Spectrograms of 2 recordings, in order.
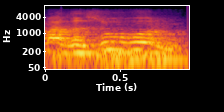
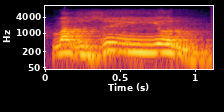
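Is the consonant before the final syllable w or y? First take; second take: w; y. First: The middle consonant is a w sound. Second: The middle consonant is a y sound. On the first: This form is easier to pronounce. The speaker calls it right. "bibir kita senang menampilkan wawu di situ" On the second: This form is harder to pronounce. The speaker calls it wrong. "malah kerja lebih keras"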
